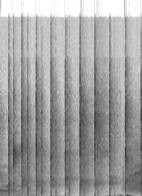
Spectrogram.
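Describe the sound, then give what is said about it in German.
Sparse applause from what sounds like only a few people, congratulating the winner of a Kicktipp prediction-game autumn championship: sharp, separate claps at a steady, fairly quick pace, with a brief murmur of voice at the start. “Da kommt auch nochmal der Applaus”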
